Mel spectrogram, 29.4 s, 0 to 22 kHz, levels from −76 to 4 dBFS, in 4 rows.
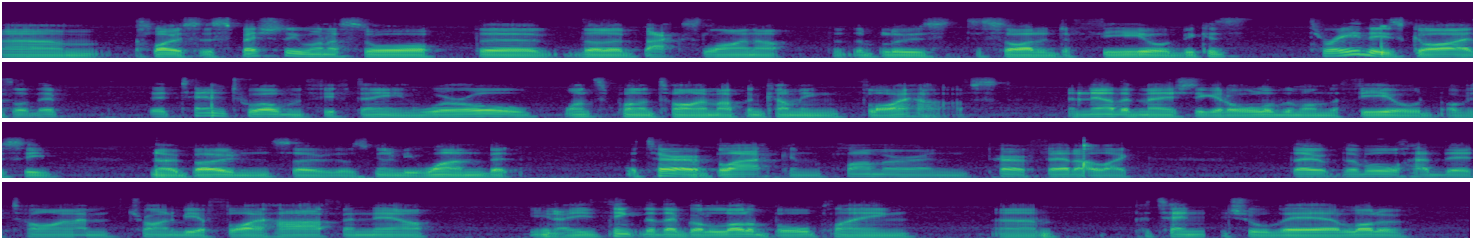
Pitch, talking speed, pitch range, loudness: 85 Hz, 205 wpm, 80-90 Hz, -27 LUFS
